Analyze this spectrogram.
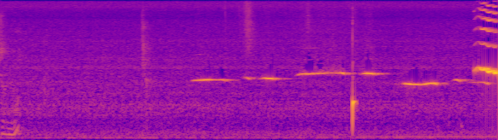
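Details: Pet cockatiel practising a song note by note, checking each pitch, whistles a slow series of clear, held notes, each about half a second, stepping up and down in pitch, over a faint room hum.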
